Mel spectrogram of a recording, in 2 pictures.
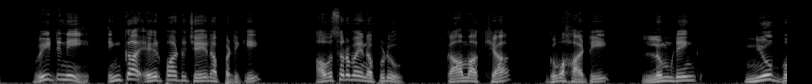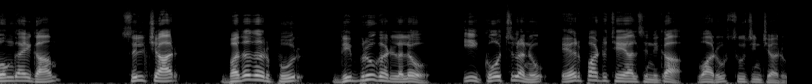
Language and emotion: Telugu, neutral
